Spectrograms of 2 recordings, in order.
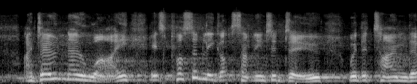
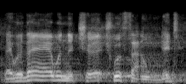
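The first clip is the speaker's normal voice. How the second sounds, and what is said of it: Put-on Yorkshire accent. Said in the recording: “I drift into a Yorkshire accent.”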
